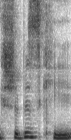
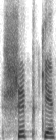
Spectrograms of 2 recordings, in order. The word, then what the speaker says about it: Szybkie: I was thinking Szybizki or no, it's Szybkie Puzzle.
